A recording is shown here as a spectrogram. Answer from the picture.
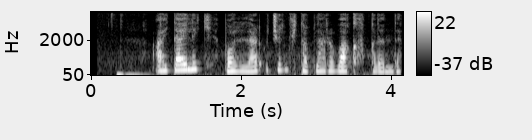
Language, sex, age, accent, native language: Uzbek, female, 18-24, Farg'ona, Uzbek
